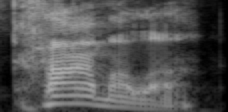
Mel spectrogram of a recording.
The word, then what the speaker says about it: Kamala: running for president that everybody started getting corrected on her name her name is kamla um and and then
